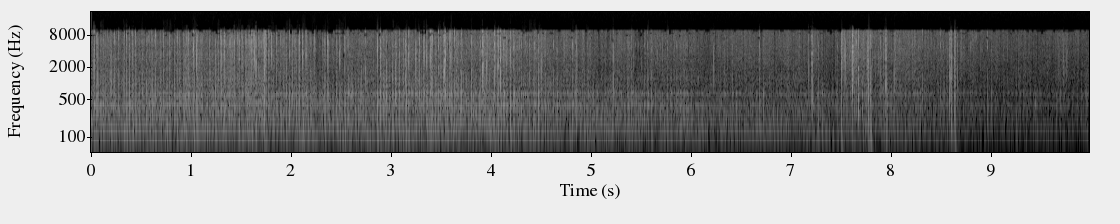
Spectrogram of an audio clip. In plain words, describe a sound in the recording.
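A rocket engine roars and crackles loudly, slowly fading into the distance.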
